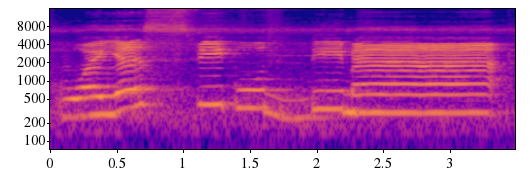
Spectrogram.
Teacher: سین کو سیٹی کی آواز سے ہلانا نہیں ہے، ادھر قلقلہ نہیں ہے، الدِّمَاء، ما پہ مد، آخر वक़्फ़ की सूरत में हमज़ा को साकिन कर देंगे।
